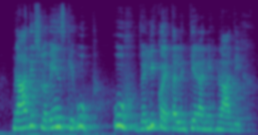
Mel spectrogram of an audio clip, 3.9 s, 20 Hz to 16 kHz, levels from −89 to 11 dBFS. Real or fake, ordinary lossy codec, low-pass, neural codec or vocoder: real; none; 14.4 kHz; none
